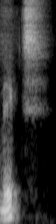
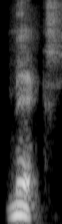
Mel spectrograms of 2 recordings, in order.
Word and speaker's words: Mx: I do not it's it's MX but it's pronounced mix mix yeah but then so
